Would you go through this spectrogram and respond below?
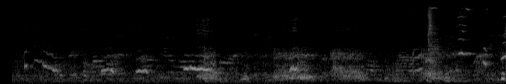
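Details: Three-week-old standard poodle puppies from a litter of Star and Levi give thin, whistled whimpers and squeaks, several short rising and falling notes overlapping in a quiet room.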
